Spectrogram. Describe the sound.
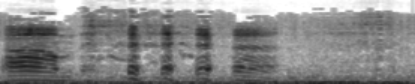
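Steady low vehicle rumble of completely stopped traffic with many semi trucks around, in rain, fills the background while a voice talks over it in short bursts.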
